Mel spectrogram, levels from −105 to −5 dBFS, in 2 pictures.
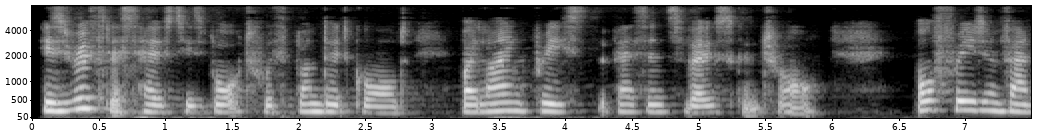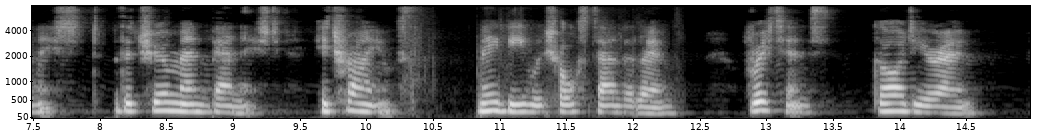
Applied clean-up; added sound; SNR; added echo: neural mask model DeepFilterNet 3.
